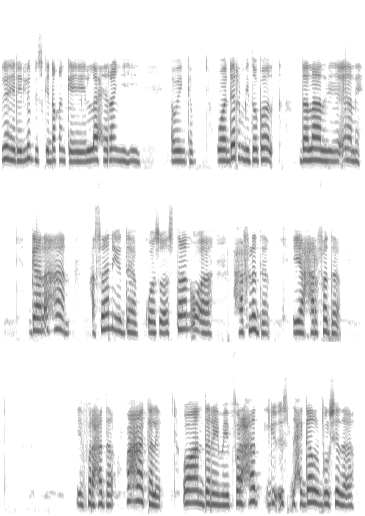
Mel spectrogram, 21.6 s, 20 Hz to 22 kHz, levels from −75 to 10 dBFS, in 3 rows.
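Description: No technical faults are audible anywhere in the recording.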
